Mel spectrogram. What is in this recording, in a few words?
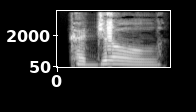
"cajolingly", English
